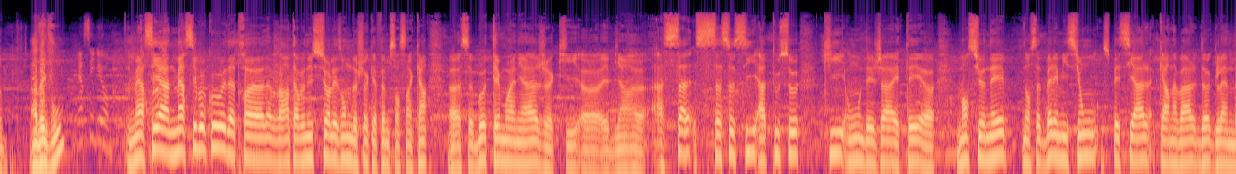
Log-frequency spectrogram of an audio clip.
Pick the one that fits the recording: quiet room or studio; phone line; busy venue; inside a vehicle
busy venue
